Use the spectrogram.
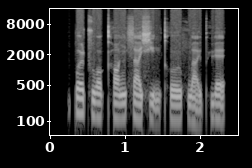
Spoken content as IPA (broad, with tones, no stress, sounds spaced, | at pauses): p ɤ˥ ʈ͡ʂ w ɔ˧˥ kʰ ɑ˧˥ ŋ s ä˧˥ ɕ ḭ˨˩ n kʰ o˧˥ ʊ̯ f w a̰˨˩ ɪ̯ pʰ ɥ ɛ˥˩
